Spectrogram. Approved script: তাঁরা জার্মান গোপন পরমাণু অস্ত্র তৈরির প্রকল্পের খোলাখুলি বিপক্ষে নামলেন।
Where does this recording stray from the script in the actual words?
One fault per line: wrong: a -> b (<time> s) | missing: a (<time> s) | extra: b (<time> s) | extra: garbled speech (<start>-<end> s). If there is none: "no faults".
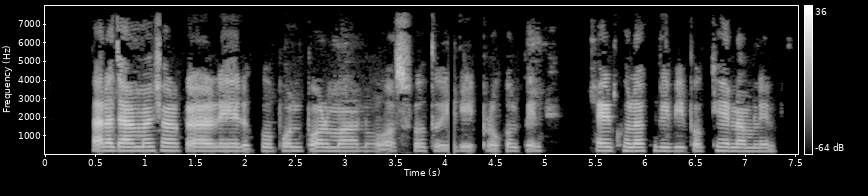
extra: সরকারের (1.1 s)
